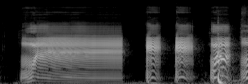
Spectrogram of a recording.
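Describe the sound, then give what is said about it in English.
A duck quacks, one long drawn-out nasal quack followed by three short, sharp quacks in quick succession, loud and with no talking. “And just to prove we're serious about this, we've got a duck.”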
